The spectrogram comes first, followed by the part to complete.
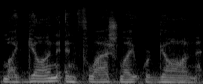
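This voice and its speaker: A man's voice: lowish voice, steady tone, unhurried, noisy background, close to an everyday voice. A man playing a brooding, weary writer who narrates his thriller ordeal in a video game, grave and introspective. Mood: grim. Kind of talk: scripted first-person game narration. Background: background music.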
